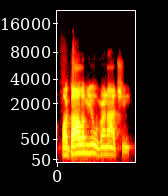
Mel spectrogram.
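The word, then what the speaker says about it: Bartolomeo Vernace: Bartholomew Vernacci.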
